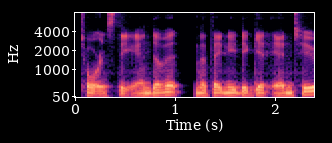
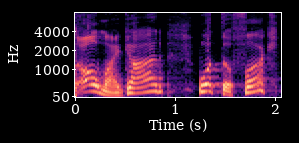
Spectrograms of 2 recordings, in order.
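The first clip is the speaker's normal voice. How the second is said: high-pitched acted panic; hammed-up horrified squeal; mock horror; 13 semitones higher than usual. Acting horror at melted finger.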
